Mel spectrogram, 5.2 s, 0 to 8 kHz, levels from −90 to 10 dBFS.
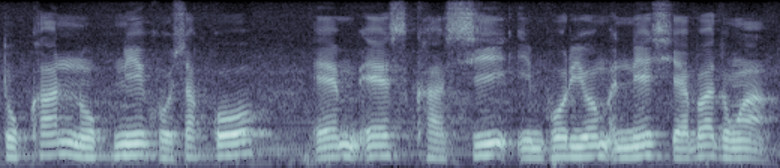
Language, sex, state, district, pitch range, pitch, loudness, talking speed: Garo, male, Meghalaya, West Garo Hills, 125-150 Hz, 140 Hz, -15 LUFS, 105 wpm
